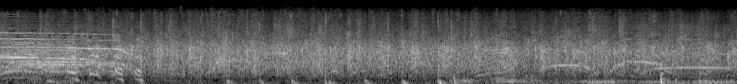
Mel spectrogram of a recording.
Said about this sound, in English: And there was some applause for the Walsh Company credit, the producer of the film.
